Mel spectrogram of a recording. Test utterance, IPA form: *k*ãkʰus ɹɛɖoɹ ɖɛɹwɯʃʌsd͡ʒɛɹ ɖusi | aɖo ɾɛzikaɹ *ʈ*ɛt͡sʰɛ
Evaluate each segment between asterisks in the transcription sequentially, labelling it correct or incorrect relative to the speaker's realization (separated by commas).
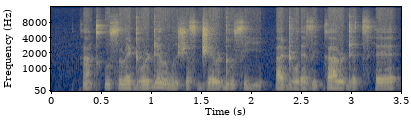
correct, incorrect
